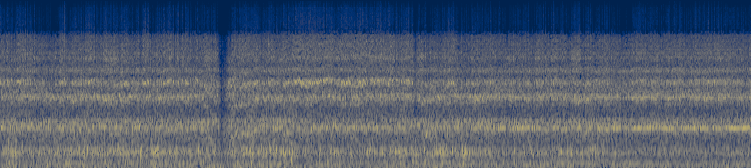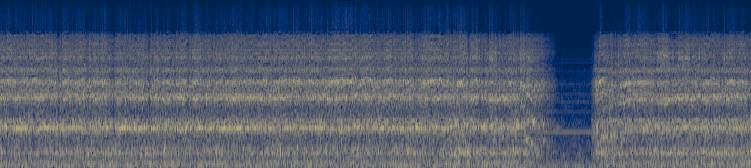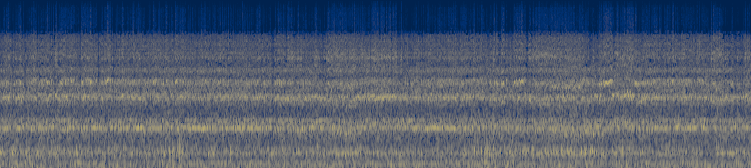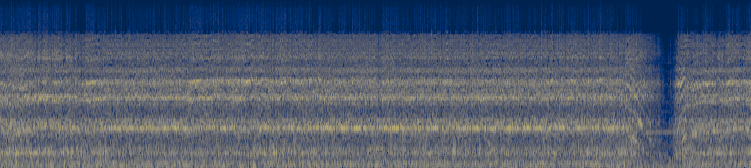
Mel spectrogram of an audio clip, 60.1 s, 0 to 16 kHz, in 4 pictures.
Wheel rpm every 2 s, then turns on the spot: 230, 210, 190, 230, 230, 230, 230, 230, 230, 230, 230, 230, 160, 110, 230, 230, 240, 230, 220, 230, 220, 230, 220, 230, 230, 240, 230, 230, 180, 150.
none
